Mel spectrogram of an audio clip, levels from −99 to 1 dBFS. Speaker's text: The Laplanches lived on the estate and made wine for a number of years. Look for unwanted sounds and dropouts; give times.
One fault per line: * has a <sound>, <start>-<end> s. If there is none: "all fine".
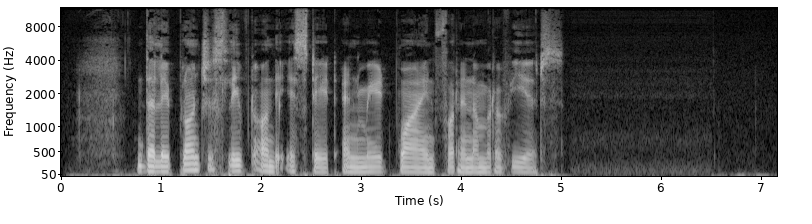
all fine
